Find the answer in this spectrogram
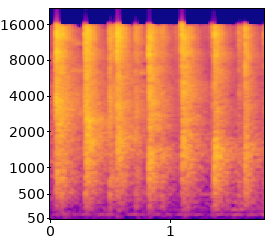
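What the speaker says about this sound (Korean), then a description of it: "박수." Applause at a signing ceremony for a partnership agreement between a youth detectives' association and a university, a small group clapping in about seven quick, uneven bursts, close and fairly loud, with no talking.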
